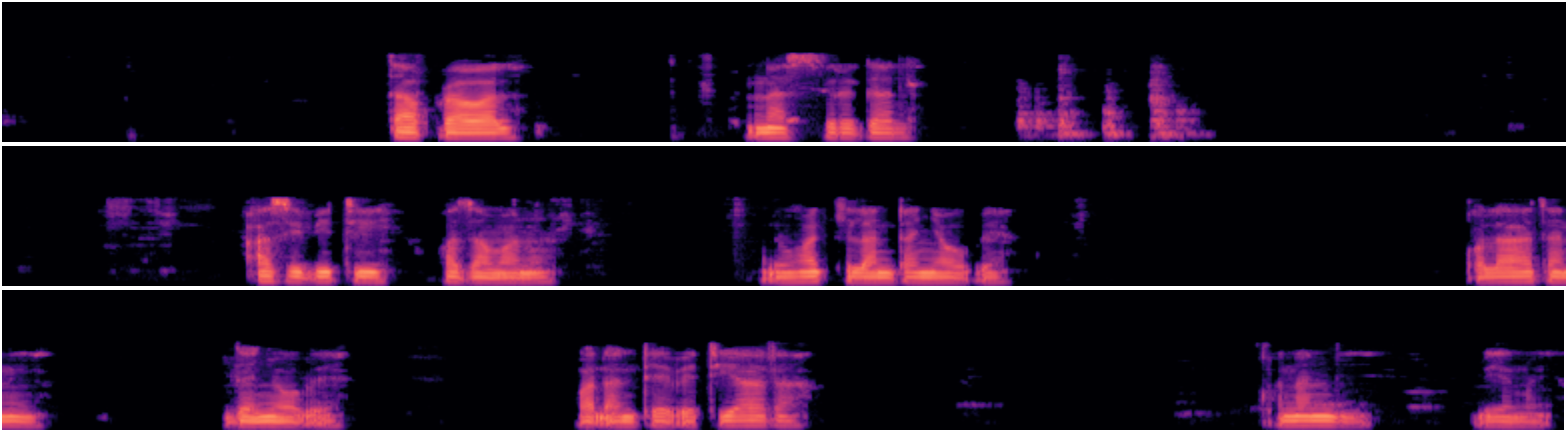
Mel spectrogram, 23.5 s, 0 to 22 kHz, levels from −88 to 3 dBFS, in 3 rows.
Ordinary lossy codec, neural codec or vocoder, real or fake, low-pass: MP3, 48 kbps; none; real; 5.4 kHz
